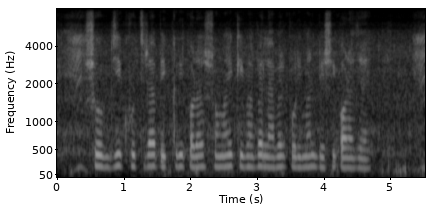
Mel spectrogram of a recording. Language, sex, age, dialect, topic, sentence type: Bengali, female, 36-40, Standard Colloquial, agriculture, question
